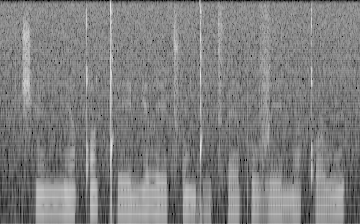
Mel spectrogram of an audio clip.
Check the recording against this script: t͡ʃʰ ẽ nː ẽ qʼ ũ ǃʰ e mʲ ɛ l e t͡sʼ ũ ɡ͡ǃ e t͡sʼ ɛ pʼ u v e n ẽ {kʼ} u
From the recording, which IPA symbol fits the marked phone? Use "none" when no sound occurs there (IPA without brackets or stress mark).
qʼ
